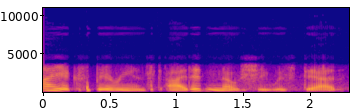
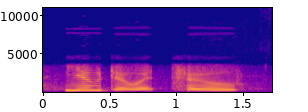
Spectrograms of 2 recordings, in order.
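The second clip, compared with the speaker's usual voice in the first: mock-teasing tone, delivered slower. Speaker recounts a half-asleep dream, retelling her teasing remark.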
